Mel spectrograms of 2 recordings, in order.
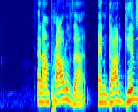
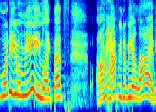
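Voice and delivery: surprised retort; 7 semitones higher than usual. Retold or imitated. Telling a friend at a party, puzzled and higher. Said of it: "I was like".

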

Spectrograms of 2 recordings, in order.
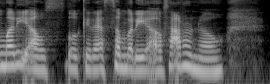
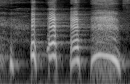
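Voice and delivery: big delighted laugh, higher and louder; loud burst of laughter; 11 semitones higher, 8 dB louder than usual. Real, not acted. Laughing at the spontaneous plan.

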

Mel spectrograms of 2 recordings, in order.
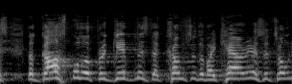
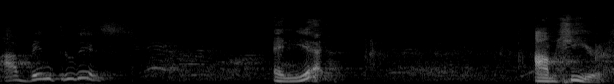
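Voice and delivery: soft, slow testimony; hushed testimony; 4 semitones lower, 13 dB quieter, slower than usual. Shown as a demonstration. Congregation telling neighbours, soft testimony. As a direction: whisper it to your neighbour. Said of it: "tell them".

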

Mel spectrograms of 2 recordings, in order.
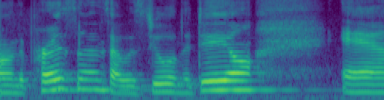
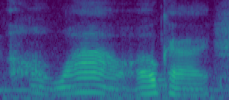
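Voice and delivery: very soft, lowered reply; subdued realization; 4 semitones lower, 14 dB quieter, slower than usual. Retold or imitated. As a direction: take it in quietly, as if humbled. Retold humbled reply to sponsor's advice.

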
